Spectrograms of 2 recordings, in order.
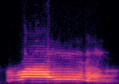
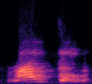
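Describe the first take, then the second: First: The middle D is a quick light tap. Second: The middle D fully stops the air. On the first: The speaker calls it right. "you just bring the tongue to touch really lightly" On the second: The speaker calls it wrong. "instead of saying riding"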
